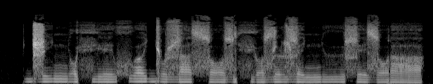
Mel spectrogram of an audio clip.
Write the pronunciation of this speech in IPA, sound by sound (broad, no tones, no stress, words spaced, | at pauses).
ɖ͡ʐiɲɔ fʲeːxʷɐːɟoɮa sɔz fʲɔzɐɭɮɛ ɲɨːɬezɔ ɾa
